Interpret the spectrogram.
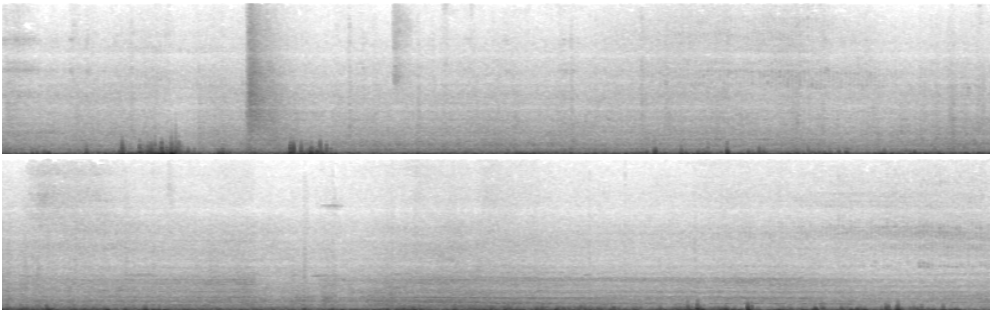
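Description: DART electric multiple-unit train running past at close range: loud wheel knocks over rail joints in the first few seconds, then a steady rolling rumble. From about halfway through, several falling whining tones sound over the rumble.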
